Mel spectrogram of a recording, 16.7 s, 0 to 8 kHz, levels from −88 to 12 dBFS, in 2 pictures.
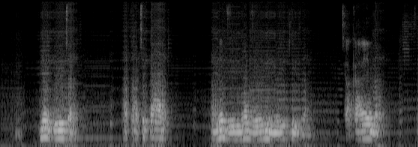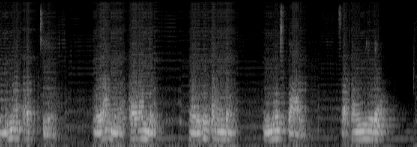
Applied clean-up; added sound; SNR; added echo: neural separator model SepFormer DNS4.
